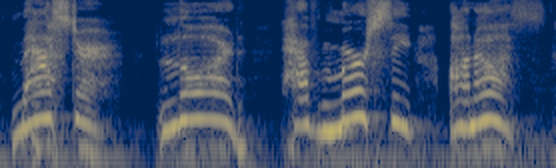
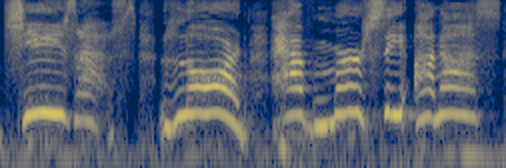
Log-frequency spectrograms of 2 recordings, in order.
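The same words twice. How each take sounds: First: Raised pitch, drawn-out plea; crying out. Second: High, loud drawn-out plea; crying out louder. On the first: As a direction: call out for mercy at moderate volume. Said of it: "they cried out to Jesus". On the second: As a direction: shout over a crowd for mercy. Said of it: "they cried all the louder". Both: Retold or imitated.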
